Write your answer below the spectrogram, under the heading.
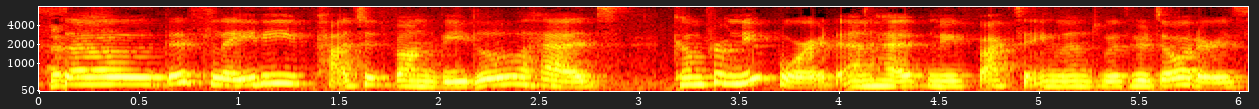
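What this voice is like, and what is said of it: Irish accent. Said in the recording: “she heard my accent and she's like, "Oh, you're Irish.”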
